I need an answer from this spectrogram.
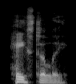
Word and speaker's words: hastily: This word has 3 syllables, and the stress is on that first syllable, hastily.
